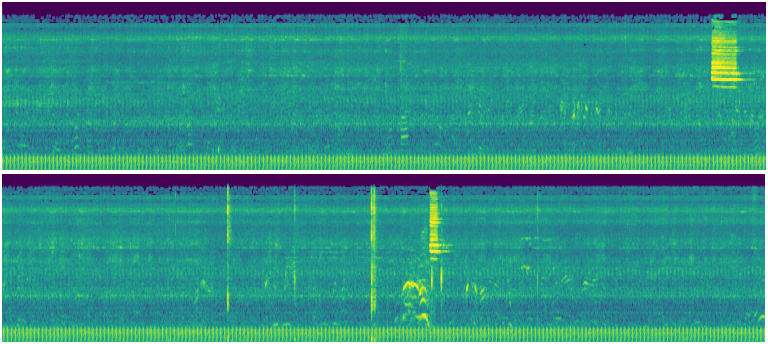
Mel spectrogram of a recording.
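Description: A volleyball referee's whistle blows sharply about halfway through and again near the end of a rally, over a steady low engine-like drone. In between come a couple of sharp smacks of the volleyball being struck.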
